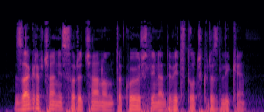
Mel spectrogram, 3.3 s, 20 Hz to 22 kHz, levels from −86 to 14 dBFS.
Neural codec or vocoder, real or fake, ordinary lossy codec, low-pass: none; real; MP3, 48 kbps; 19.8 kHz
